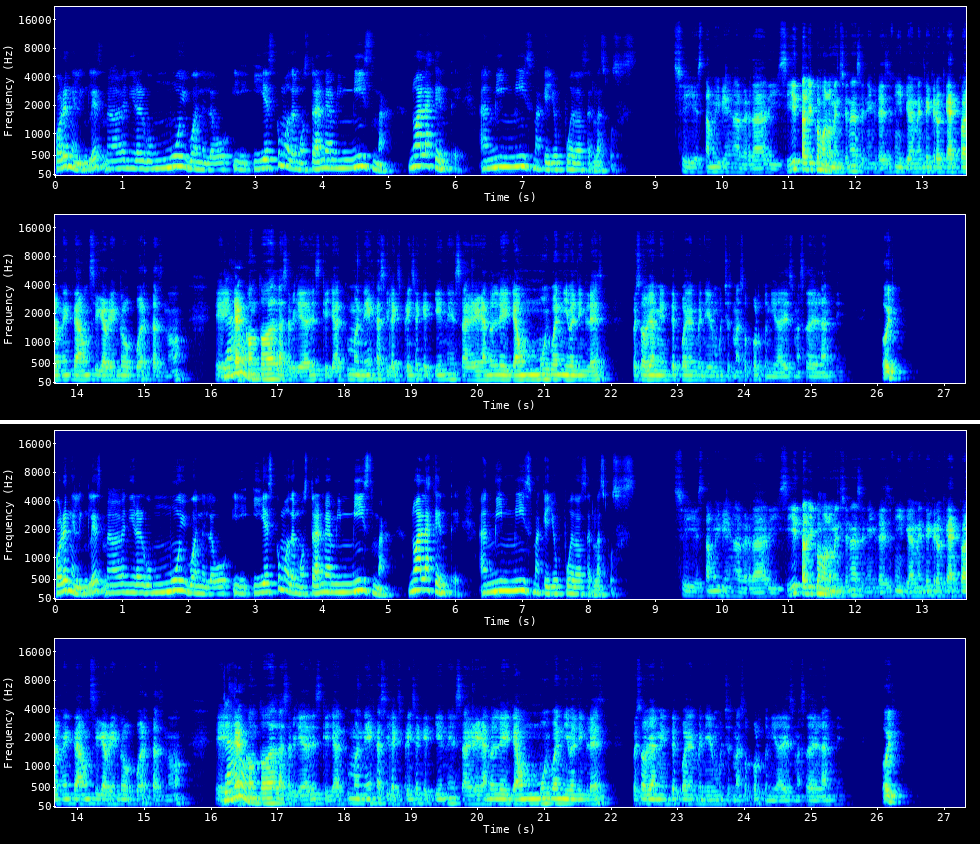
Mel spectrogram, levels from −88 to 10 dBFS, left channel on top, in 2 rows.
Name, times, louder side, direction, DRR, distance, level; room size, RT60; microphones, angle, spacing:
voice 1, 0.0-5.0 5.3-5.9 6.4-8.6 11.4-11.6 16.2-16.6, right 2 dB, 35° right, 6 dB, 0.5 m, -34 dB
voice 2, 9.3-15.5 16.1-21.8 22.3-25.3 26.1-26.2, left 2 dB, 55° left, 3 dB, 1.0 m, -35 dB
4.4 x 2.6 x 4.2 m, 0.36 s
head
